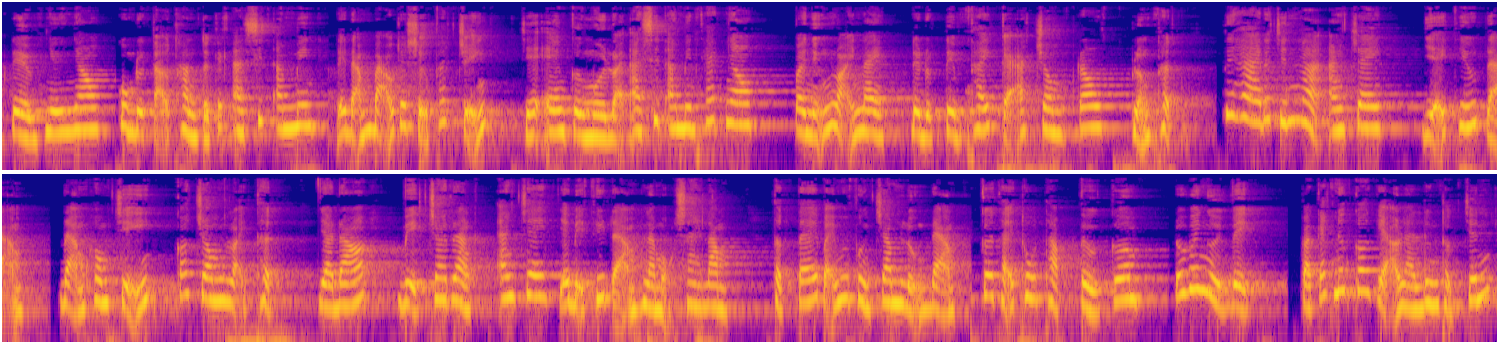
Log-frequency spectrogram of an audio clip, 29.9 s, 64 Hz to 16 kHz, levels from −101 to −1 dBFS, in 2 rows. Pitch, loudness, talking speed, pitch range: 250 Hz, -18 LUFS, 195 wpm, 220-275 Hz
